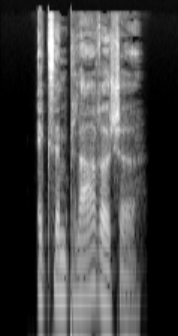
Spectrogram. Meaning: inflection of exemplarisch: 1. strong/mixed nominative/accusative feminine singular 2. strong nominative/accusative plural 3. weak nominative all-gender singular
- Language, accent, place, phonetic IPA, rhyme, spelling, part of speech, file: German, Germany, Berlin, [ɛksɛmˈplaːʁɪʃə], -aːʁɪʃə, exemplarische, adjective, De-exemplarische.ogg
